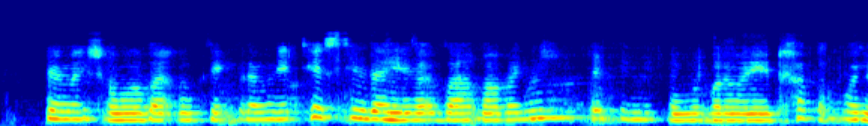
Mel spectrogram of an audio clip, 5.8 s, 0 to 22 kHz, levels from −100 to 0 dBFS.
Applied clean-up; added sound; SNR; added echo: neural mask model DeepFilterNet 3.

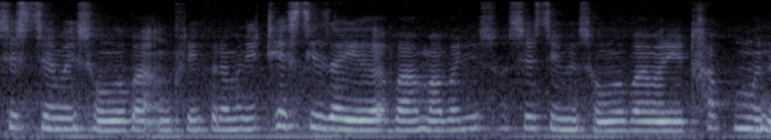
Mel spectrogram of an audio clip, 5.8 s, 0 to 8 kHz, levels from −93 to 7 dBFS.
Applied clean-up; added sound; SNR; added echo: none; none; none; none.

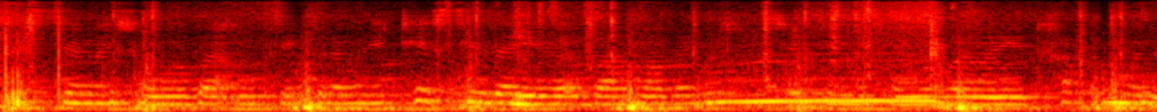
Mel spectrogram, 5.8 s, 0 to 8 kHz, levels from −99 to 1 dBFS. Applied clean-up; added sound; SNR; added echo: none; Car; -3 dB; reverberation time 0.5 s.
